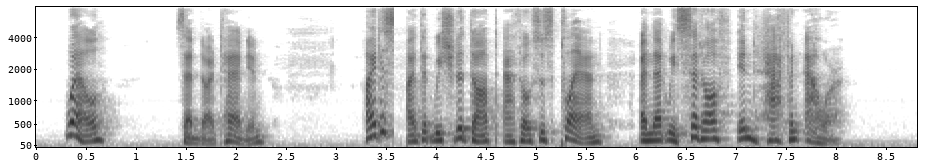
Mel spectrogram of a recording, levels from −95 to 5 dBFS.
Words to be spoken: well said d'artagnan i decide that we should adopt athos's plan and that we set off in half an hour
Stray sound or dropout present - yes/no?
yes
